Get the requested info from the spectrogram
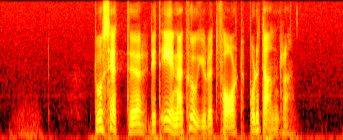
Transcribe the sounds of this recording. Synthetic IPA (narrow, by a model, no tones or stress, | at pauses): d̪̥ɔsɛt̪ːəɾd̪ɛt̪ʰeːnakʰɵɡjʉ̟ːlət̪fɑːʈpʰɔd̪ɛt̪a̰nd̪ɾa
